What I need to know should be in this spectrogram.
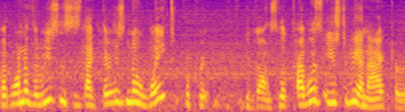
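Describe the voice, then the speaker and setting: Over noticeable background noise, a woman speaks in a high pitch with very wide pitch swings. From Spain. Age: 60s. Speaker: caller. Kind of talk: casual chat. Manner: halting.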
